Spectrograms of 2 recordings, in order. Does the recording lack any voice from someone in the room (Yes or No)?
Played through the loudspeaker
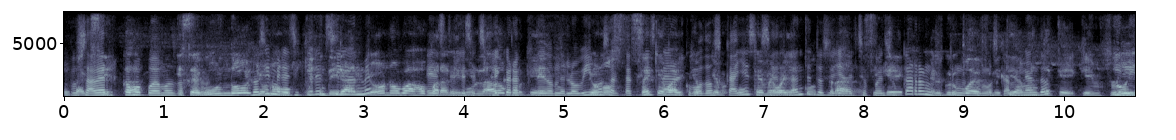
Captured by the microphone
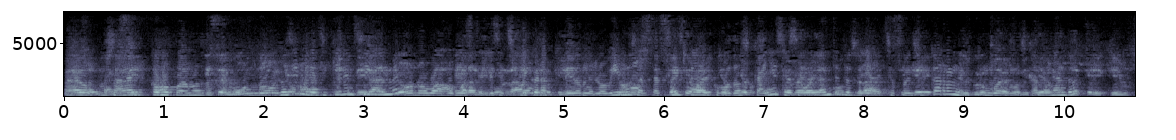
Yes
